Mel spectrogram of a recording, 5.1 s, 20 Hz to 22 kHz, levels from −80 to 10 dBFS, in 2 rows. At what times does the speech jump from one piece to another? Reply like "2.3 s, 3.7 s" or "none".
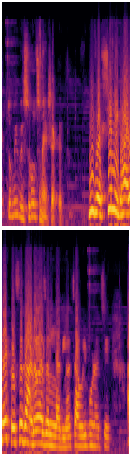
1.6 s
